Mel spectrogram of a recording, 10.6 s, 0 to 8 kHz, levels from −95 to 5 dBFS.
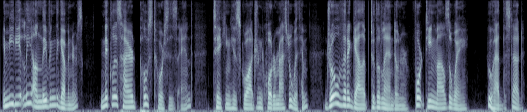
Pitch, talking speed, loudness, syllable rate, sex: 140 Hz, 170 wpm, -19 LUFS, 5.9 syllables/s, male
